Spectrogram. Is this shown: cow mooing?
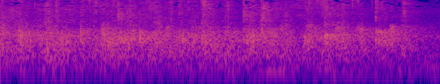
no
